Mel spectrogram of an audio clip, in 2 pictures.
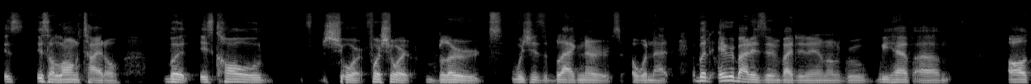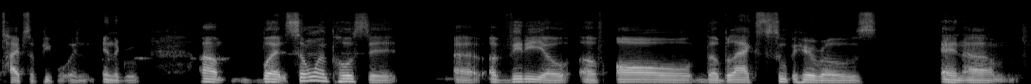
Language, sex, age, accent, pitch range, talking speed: English, male, 20-39, American, 100-115 Hz, 145 wpm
